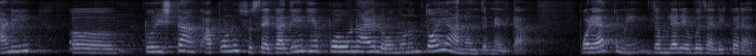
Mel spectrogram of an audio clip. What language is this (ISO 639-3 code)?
kok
